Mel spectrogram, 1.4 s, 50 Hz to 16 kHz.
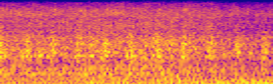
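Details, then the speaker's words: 2002 Jeep Grand Cherokee 4.0L inline six, rebuilt engine, first start after crank no-start diagnosis, no cam signal: uneven, lumpy idle with irregular knocking, harsh and loud, heavy blue smoke, won't rev up; rough running, misfiring. "Oh, a lot of blue smoke there. Sounds like a diesel. Woo! Sounds terrible, but it runs. Amazing."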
